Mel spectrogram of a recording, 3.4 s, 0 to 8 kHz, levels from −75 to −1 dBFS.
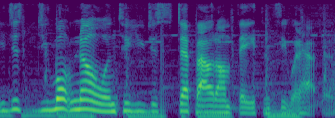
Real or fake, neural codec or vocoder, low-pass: real; none; 7.2 kHz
